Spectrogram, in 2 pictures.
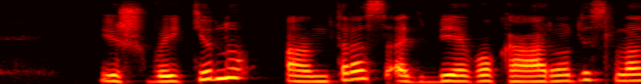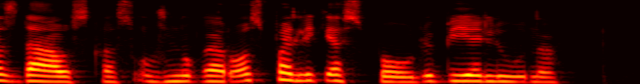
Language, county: Lithuanian, Panevėžys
